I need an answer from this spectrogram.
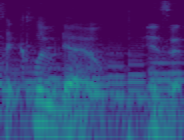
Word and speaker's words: Cluedo: Cluedo. That's the way you pronounce it, Cluedo.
